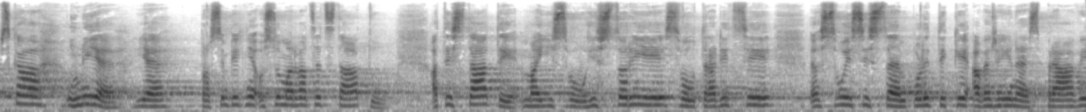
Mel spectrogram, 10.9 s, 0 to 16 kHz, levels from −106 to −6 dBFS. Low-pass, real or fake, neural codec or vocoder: 14.4 kHz; fake; vocoder, 48 kHz, 128 mel bands, Vocos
